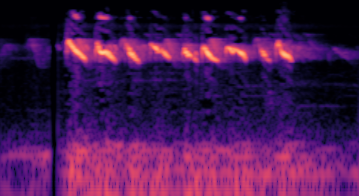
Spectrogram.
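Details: Hume's white-eye song used as a training master for songbirds: a quick run of about nine high, sweet down-slurred whistled notes over under two seconds, with faint low background rumble.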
